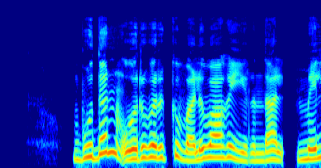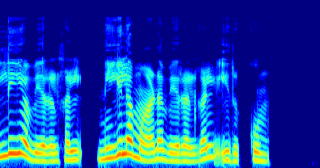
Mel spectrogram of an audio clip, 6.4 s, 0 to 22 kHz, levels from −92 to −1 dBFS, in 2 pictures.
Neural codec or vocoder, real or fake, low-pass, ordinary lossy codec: none; real; 14.4 kHz; Opus, 64 kbps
